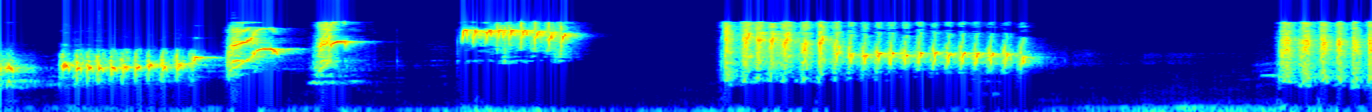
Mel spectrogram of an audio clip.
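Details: Greater green leafbird besetan, used as masteran for tutoring songbirds: quick medley of buzzy trills at different pitches, rising slurred notes, a high descending phrase, then a long rapid buzzing trill and a final rasping burst.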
